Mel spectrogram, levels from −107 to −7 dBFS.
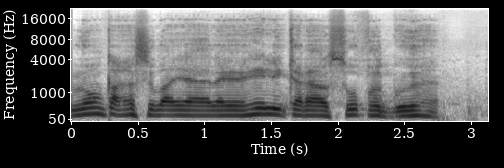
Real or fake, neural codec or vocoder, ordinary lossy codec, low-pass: fake; codec, 44.1 kHz, 1.7 kbps, Pupu-Codec; none; none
